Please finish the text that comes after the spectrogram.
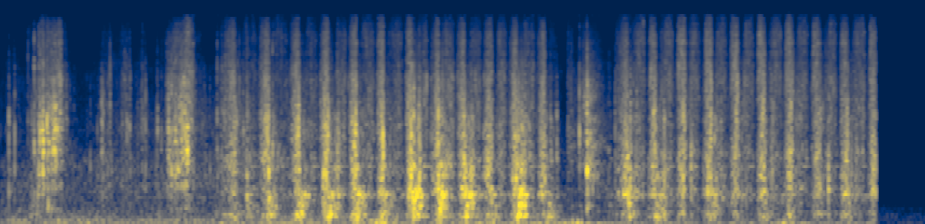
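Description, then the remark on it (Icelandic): A file rasps against a Quran in Gothenburg in quick, rhythmic back-and-forth strokes, fairly loud, going steadily for several seconds before stopping abruptly. “þá veit að hlustendur út af sög hvernig það heyrist er að vera að raspa kóranum”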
